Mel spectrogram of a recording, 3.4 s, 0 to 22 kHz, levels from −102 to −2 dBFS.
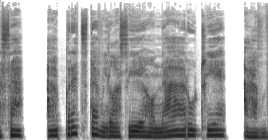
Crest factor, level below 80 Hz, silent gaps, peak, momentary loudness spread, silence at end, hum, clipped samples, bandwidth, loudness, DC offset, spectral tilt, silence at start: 16 dB; -58 dBFS; 0.32-0.58 s, 2.85-3.03 s; -2 dBFS; 5 LU; 0 s; none; under 0.1%; 17.5 kHz; -20 LUFS; under 0.1%; -5 dB/octave; 0 s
